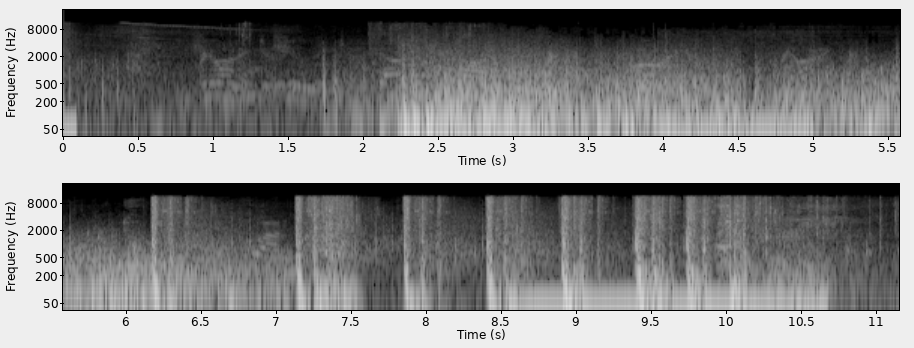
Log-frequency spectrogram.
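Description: Rapid bursts of automatic gunfire and heavy shots crackle loudly through a shooter video game firefight, with someone talking over the action in places and the shooting coming in dense volleys separated by short gaps.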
